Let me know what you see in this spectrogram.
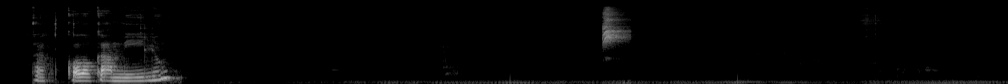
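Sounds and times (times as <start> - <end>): faint bird chirps: 1.8 - 10.0.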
